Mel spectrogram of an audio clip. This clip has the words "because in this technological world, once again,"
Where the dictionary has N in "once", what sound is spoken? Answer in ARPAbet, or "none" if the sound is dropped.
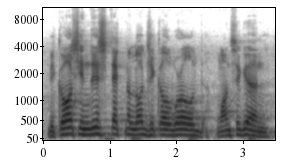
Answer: N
